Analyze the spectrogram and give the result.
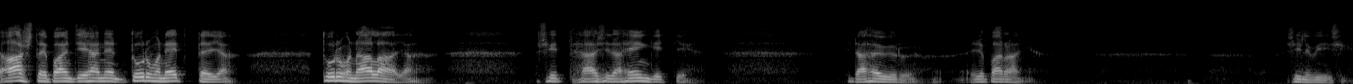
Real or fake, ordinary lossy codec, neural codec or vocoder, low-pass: real; MP3, 64 kbps; none; 7.2 kHz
